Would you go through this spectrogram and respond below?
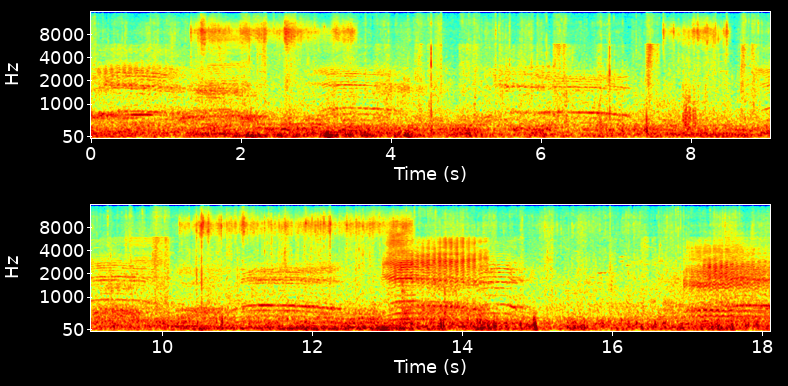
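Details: Sheep at hay feeding on a farm, with a hungry young ram lamb among the flock; several soft, wavering bleats with stacked harmonics, fairly quiet, over steady low rumble and background noise.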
